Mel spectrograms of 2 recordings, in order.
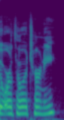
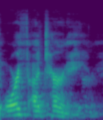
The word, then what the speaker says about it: Orth Attorney: Yeah, it's the Orth Attorney. The That throw Orth Attorney. Orth Attorney. I was trying to make it the same number of syllables as orthodontist. Apparently, I found out since then Ortho Attorney is much less confusing.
